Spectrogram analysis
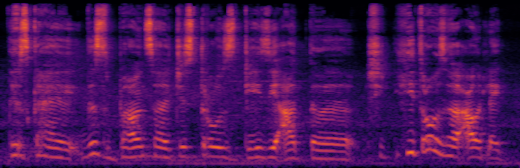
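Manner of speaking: usual speaking voice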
